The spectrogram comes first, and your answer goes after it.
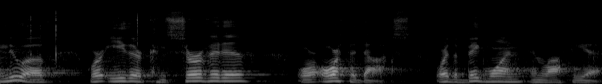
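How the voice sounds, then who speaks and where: The voice has a New York accent. The pace is moderate. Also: man. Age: 70s. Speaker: congregation member. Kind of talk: testimony.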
